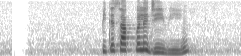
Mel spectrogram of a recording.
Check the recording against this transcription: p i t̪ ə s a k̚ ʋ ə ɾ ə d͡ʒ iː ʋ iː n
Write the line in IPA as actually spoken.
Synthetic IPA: p i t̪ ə s a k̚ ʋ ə l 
